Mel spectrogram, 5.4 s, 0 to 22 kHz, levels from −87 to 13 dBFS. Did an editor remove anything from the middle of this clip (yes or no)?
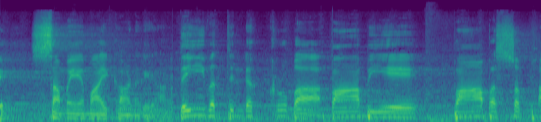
yes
